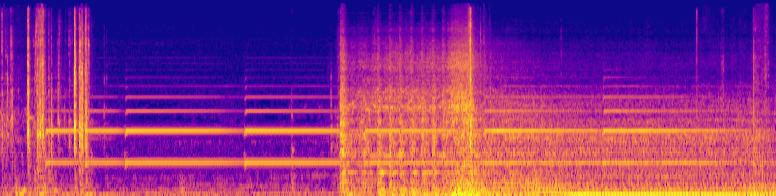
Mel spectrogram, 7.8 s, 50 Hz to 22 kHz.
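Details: 1997 Chevrolet Camaro RS, 3.8L 3800 V6, after replacing the damaged cylinder 3 plug wire for a P0303 misfire: cranks, catches and settles into a fairly steady idle with no stumble. A slight miss remained later on hills and hard acceleration.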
